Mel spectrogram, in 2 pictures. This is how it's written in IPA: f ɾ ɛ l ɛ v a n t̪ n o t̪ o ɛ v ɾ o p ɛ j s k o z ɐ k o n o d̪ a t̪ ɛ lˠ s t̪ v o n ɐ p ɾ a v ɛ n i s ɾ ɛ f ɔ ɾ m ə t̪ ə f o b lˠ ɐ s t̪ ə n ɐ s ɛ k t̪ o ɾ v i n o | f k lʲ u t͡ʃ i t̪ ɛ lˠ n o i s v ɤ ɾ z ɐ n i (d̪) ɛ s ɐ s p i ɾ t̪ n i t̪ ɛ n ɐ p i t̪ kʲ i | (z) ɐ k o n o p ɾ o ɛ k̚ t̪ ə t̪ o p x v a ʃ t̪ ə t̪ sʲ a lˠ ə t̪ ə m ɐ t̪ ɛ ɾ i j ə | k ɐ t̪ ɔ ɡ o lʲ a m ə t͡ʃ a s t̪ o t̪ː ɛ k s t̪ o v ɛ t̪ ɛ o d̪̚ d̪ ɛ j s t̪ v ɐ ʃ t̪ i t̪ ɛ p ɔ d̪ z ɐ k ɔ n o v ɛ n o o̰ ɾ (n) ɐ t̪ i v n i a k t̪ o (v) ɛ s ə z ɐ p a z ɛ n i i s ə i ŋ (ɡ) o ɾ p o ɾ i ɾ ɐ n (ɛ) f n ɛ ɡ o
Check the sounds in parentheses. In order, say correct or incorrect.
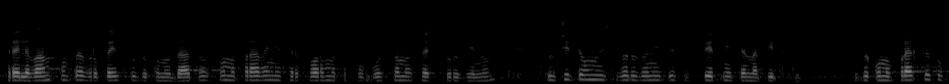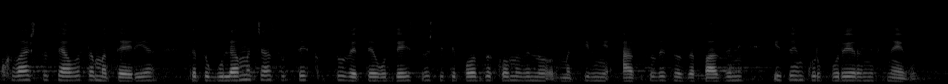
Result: incorrect: t̪, correct, incorrect: m, correct, incorrect: k, incorrect: i

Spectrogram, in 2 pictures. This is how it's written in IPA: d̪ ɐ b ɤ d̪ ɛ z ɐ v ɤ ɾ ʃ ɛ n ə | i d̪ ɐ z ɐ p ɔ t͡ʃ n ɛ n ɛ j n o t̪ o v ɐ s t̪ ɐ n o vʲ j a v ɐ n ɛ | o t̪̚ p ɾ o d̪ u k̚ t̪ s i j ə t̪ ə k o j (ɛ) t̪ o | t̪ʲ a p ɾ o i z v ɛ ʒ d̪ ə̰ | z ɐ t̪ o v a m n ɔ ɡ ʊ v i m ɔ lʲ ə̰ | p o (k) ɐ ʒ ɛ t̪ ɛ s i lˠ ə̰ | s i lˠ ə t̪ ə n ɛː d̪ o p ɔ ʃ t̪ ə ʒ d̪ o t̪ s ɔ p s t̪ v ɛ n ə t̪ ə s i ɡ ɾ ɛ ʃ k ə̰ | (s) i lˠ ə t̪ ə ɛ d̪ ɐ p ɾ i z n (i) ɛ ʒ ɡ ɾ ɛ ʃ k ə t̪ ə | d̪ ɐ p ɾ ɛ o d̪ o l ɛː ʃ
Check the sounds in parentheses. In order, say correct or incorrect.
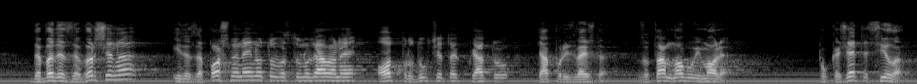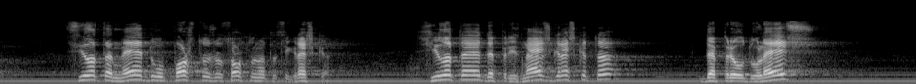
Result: incorrect: a, correct, correct, incorrect: a

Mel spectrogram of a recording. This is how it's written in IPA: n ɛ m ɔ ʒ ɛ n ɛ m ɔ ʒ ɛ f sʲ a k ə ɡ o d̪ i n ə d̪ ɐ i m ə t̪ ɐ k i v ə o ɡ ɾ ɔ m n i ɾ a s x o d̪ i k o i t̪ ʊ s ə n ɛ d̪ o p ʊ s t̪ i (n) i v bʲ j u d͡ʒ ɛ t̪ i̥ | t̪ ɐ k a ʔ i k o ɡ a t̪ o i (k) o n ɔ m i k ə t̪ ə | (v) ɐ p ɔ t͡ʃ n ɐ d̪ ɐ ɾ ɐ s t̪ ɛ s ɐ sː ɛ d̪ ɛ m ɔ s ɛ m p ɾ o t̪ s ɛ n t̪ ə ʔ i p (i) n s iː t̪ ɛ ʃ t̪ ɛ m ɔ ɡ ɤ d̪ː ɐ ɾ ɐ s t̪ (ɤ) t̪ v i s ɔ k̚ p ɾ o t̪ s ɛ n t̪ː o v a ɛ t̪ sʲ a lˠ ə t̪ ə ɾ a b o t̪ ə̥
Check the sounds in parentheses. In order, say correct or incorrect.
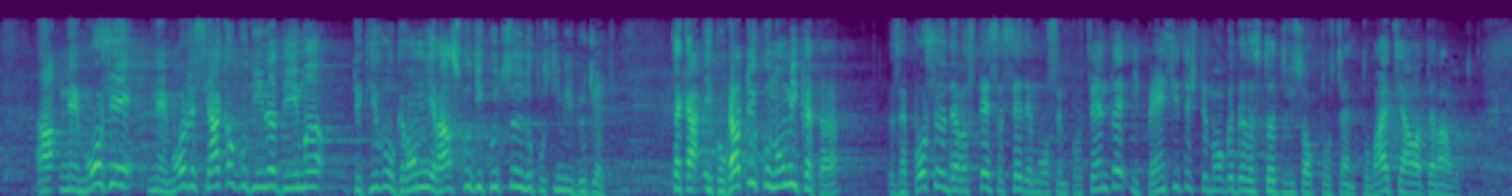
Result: incorrect: m, correct, incorrect: z, incorrect: ɛ, correct

